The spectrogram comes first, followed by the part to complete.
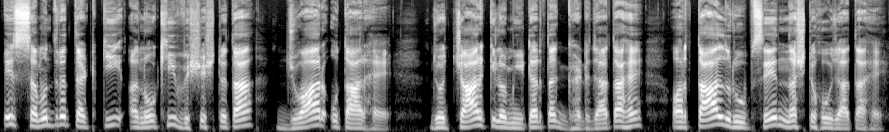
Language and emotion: Hindi, neutral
